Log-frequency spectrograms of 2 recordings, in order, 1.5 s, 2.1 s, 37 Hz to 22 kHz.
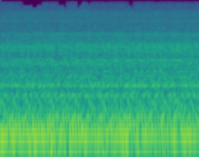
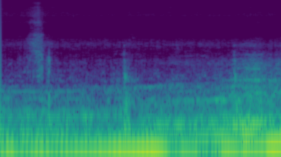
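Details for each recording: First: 2008-2013 Toyota Corolla after fixing an underbody exhaust rattle (previously at slow speed, gone by about 40 mph): smooth, steady low idle with no rattle or shake; normal. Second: 2008-2013 Toyota Corolla at startup: engine revs briefly over a deep rumble with loose metallic clicks and rattles underneath; rattle occurs at slow speed and stops around 40 mph; exhaust heat shield came loose where a washer fell off.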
